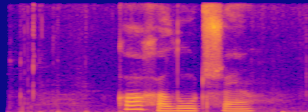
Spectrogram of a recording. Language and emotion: Russian, sad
